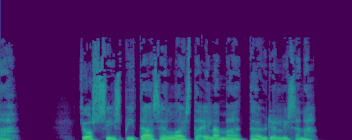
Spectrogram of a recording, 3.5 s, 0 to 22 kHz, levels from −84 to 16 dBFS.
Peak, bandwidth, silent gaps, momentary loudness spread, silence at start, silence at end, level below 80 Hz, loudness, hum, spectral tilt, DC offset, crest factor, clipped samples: -4 dBFS; 16.5 kHz; 0.24-0.50 s; 10 LU; 0 s; 0.4 s; -56 dBFS; -20 LUFS; none; -5.5 dB/octave; under 0.1%; 18 dB; under 0.1%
